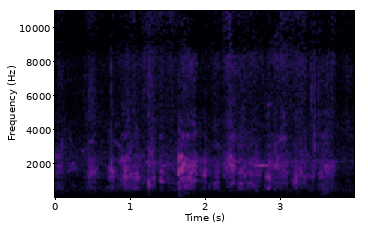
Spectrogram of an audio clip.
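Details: Playful sounds from six-year-old German boxer Jack and a pitbull baby: continuous panting grumbles and whiny growls, with one louder, harsher burst midway.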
